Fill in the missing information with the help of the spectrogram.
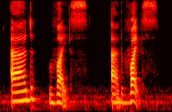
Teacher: Emphasis is on the second syllable.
